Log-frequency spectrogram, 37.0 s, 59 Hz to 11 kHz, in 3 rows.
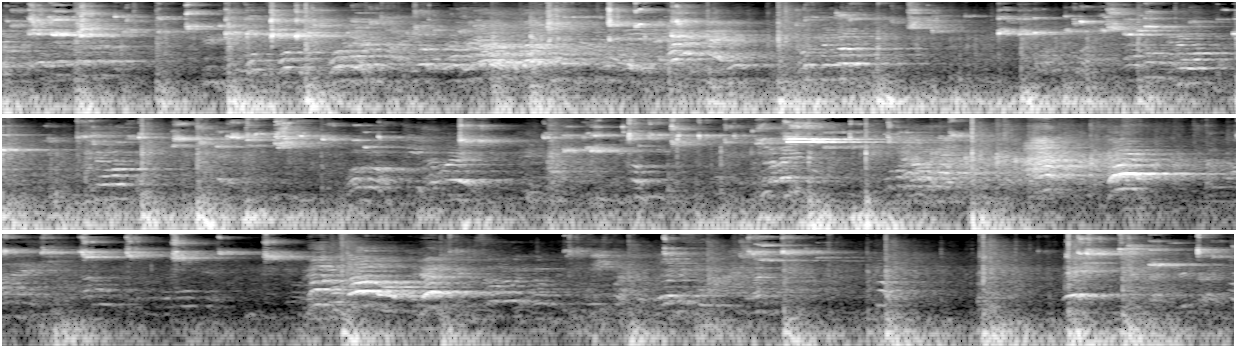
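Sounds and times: voices calling out: 0:00.0 - 0:26.7
basketball bouncing on wooden floor: 0:34.4 - 0:36.2.

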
